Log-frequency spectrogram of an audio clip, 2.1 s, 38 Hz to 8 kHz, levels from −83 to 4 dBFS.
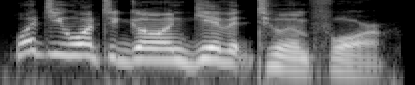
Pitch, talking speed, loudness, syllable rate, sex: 175 Hz, 320 wpm, -17 LUFS, 5.9 syllables/s, male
